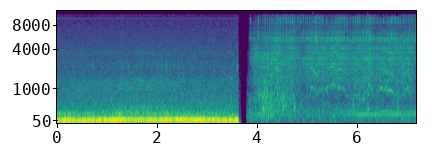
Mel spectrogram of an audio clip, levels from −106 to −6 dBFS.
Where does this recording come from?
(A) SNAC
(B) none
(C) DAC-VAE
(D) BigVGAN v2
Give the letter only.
B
